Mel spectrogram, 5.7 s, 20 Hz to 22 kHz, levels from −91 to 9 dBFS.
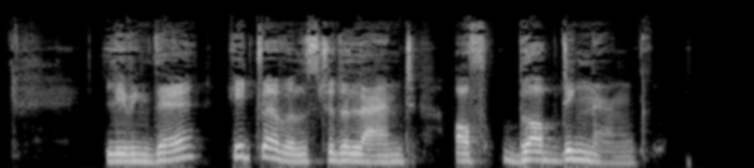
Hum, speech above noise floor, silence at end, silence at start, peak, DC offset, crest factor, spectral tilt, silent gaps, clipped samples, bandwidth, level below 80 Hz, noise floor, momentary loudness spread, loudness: none; 35 dB; 0.85 s; 0.1 s; 0 dBFS; under 0.1%; 20 dB; -3.5 dB/octave; none; under 0.1%; 15 kHz; -54 dBFS; -52 dBFS; 10 LU; -17 LUFS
